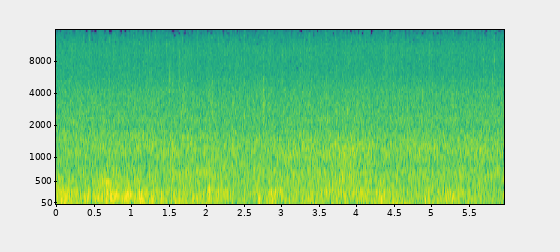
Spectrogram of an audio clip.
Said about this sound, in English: Spent a lot of time in places like Southeast Asia, and when you hear that rumble of thunder, you know that you're in for some apocalyptic end of the world weather.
